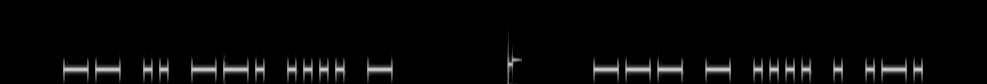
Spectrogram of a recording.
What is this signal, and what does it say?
Morse code, heard as a keyed tone, about 15 wpm, 700 Hz. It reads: MIGHT OTHER
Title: Sets of 2 Words - New Word Drill - 15wpm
